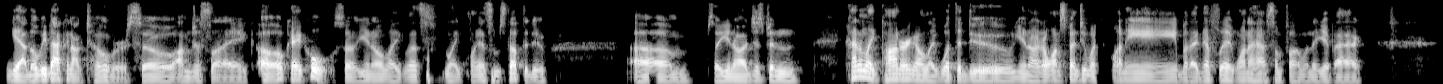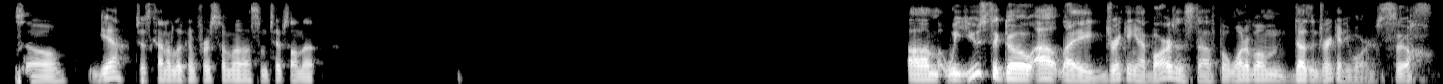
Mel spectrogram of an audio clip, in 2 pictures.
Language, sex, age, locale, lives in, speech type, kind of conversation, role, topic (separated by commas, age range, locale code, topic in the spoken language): English, male, 30-34, en-US, United States, conversation, advice, user, How can I reach out to an old friend when I'm feeling nostalgic?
